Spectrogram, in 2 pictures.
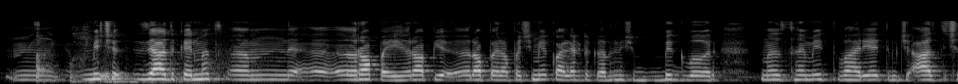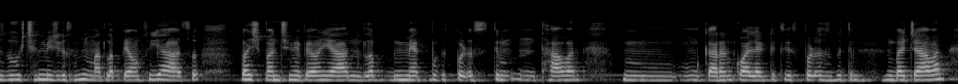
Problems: background sounds at intervals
